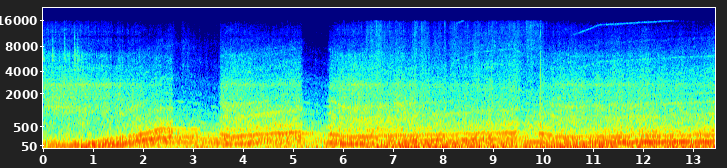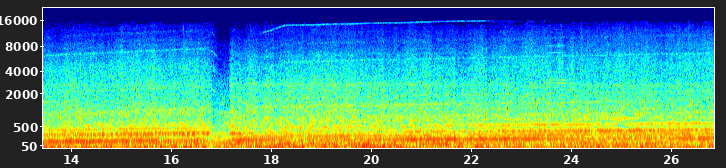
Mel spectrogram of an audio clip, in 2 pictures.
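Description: A bus engine revs up, drops as gears change, and climbs again.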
